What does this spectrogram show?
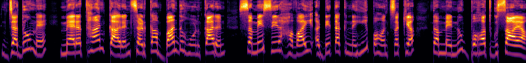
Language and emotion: Punjabi, angry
